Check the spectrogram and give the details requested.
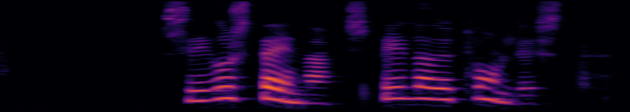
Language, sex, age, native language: Icelandic, female, 50-59, Icelandic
